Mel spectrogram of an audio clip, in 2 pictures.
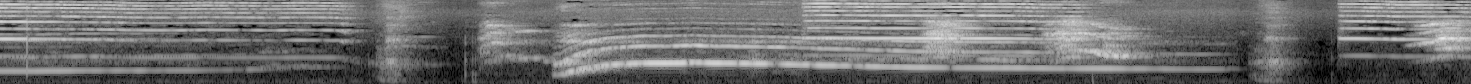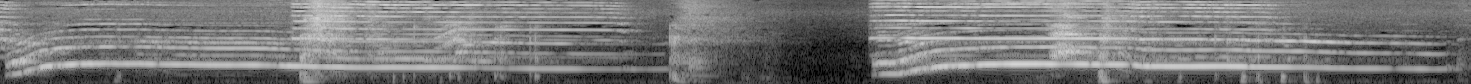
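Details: A small Maltese dog, howling along to a video, gives three drawn-out wavering howls, each starting low, swelling upward and sliding down, ending in yips and tone breaks with short pauses between.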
